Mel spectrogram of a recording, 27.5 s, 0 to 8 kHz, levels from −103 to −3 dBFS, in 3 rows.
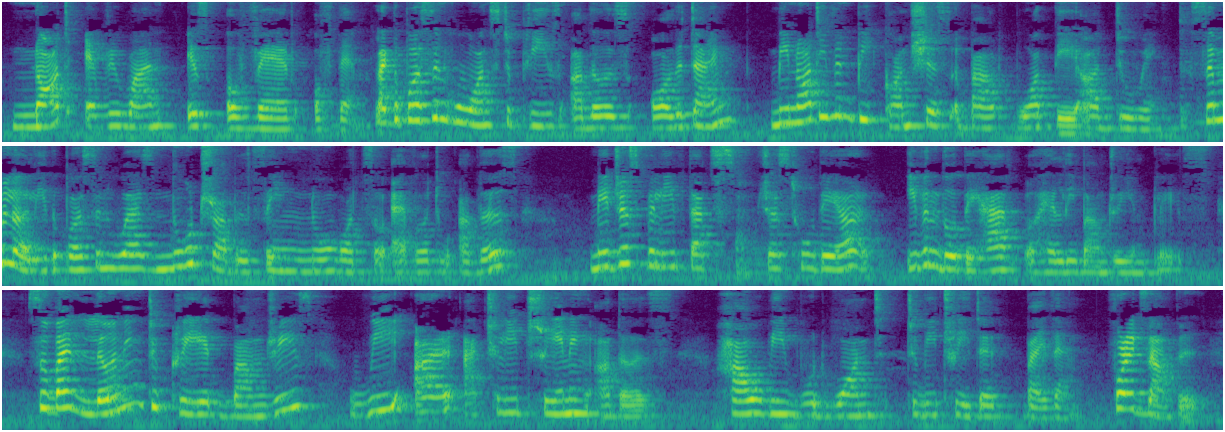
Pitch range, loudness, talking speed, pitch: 210-285 Hz, -23 LUFS, 170 wpm, 240 Hz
